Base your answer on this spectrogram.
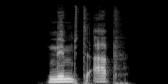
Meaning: third-person singular present of abnehmen
- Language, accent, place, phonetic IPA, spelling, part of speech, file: German, Germany, Berlin, [ˌnɪmt ˈap], nimmt ab, verb, De-nimmt ab.ogg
